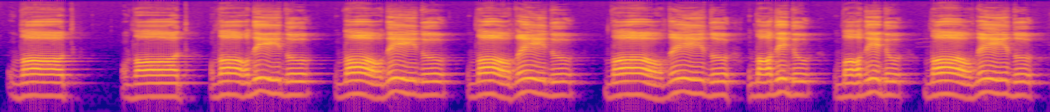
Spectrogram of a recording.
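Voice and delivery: slow, loud "দদিদু", heavy and drawn out; drilled "দদিদু". Shown as a demonstration. Teacher drills students on the heavy letter, slow and loud. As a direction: stretch each syllable of "দদিদু" with a thick "দ". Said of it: "এটা আমরা practice করব বারবার".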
